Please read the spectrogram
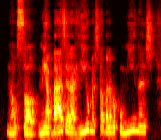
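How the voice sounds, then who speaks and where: A plain, everyday voice, a man's, fairly high-pitched, with ordinary pitch variation and a moderate pace. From Brazil, Salvador, Bahia. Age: 30s. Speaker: journalist, writer and Candomblé priest. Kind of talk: casual chat.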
